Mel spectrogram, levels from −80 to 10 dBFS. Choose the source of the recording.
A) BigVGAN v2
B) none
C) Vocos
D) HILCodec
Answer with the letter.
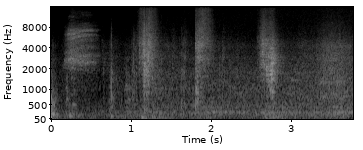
B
